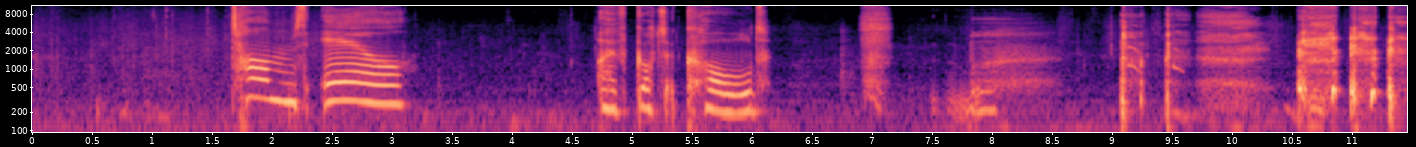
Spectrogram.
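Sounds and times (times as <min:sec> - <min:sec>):
speech: 0:01.8 - 0:03.2, 0:04.7 - 0:06.2
breathy vocal sounds: 0:07.6 - 0:08.6
person coughing at the doctor's: 0:09.0 - 0:11.4.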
